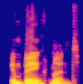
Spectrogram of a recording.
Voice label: "embankment", American

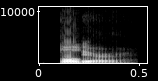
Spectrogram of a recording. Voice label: "bowyer", American

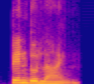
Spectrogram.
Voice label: "penduline", Indian; Dictionary

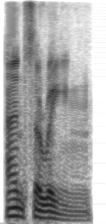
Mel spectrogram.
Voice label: "anserine", British

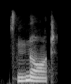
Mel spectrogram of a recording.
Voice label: "snort", Indian

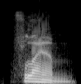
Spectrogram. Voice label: "phlegm", American

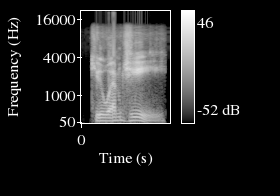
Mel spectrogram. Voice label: "QMG", American

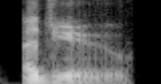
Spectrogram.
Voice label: "adieu", British

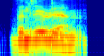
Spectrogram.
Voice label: "valerian", Indian

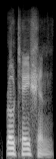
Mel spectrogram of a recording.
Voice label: "rotation", American

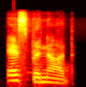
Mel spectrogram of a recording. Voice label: "esplanade", Indian

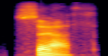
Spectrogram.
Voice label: "saith", American

